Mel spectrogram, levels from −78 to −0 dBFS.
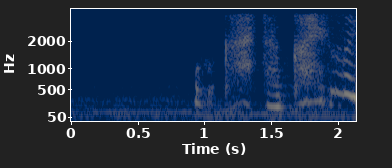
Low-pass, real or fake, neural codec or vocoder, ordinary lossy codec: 3.6 kHz; fake; codec, 16 kHz, 0.5 kbps, FunCodec, trained on LibriTTS, 25 frames a second; none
